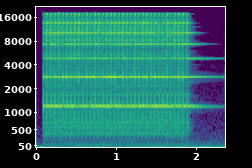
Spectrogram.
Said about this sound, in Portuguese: Então, numa noite, o telefone tocou.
